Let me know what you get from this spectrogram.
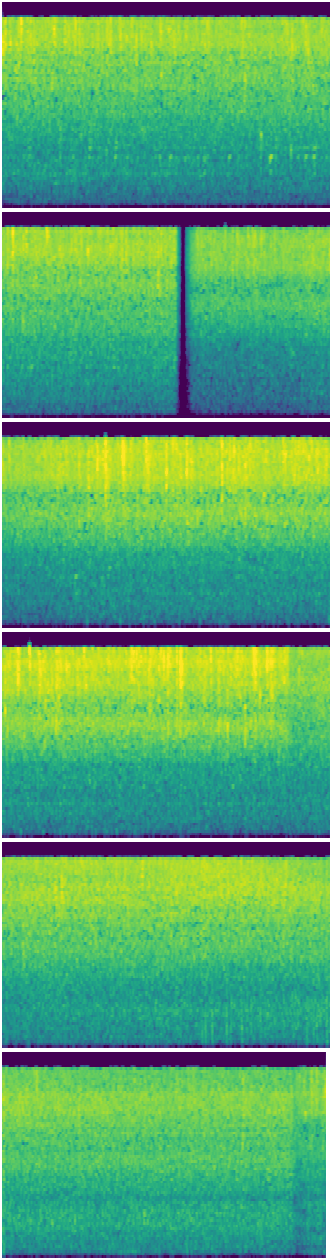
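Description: Steady heavy rain falling on garden plants and muddy, puddled ground. The sound cuts out for an instant about a quarter of the way in.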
